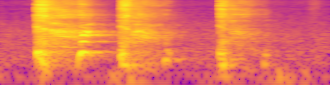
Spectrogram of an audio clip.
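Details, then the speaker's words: Adult sick on and off for about seven months gives a quick run of about three harsh coughs in a small room; separately describes a painful walrus-like sound: cough. "I can deal with the cough, but the walrus sound hurts."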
